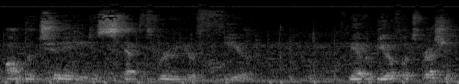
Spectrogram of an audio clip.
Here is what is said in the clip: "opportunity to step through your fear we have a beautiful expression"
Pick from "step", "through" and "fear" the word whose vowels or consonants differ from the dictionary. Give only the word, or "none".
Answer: none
